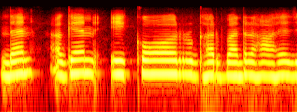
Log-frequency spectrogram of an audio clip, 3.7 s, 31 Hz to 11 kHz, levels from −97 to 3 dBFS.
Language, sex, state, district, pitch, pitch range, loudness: Hindi, female, Uttar Pradesh, Lalitpur, 225 Hz, 210-235 Hz, -15 LUFS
